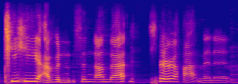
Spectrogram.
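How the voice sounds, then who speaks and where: Animated young woman, slow, slightly muffled. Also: a little high, no room sound, soft background music. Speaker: player in a tabletop roleplaying show. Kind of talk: casual tabletop game chat.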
